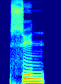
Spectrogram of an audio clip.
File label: "syun1", cantonese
